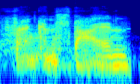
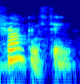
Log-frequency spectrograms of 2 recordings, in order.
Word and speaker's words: Frankenstein: Dr. Frankenstein. Frankenstein. You're putting me on. No, it's pronounced Frankenstein.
